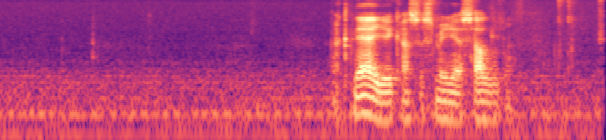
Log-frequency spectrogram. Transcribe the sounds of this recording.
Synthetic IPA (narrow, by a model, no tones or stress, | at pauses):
akʰnɛːjɪkʰansɔsmɪɹjasalvʊ̰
